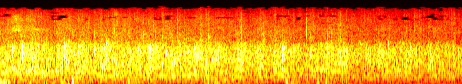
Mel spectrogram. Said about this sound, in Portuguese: Você pode aplaudir esse ganhador de alma que está do seu lado aí, que ele vai sair daqui turbinado para ganhar almas.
